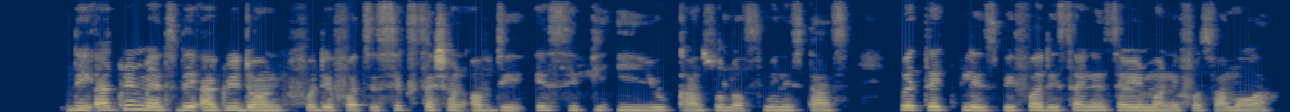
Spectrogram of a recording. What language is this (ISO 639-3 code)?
pcm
